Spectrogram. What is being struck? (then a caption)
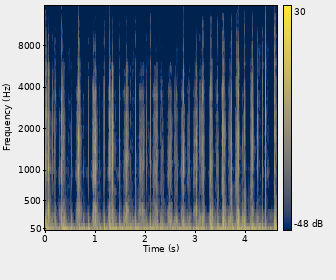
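Cardboard puzzle piece with scratch-off coating, metal scraper. A flat metal scraper scratches the black coating off a flat cardboard piece of a scratch-off jigsaw puzzle, leaving flakes behind. The close-up sound is a rapid series of short, crisp, dry scraping strokes with bright edges over a low rumble. Each stroke stops abruptly without ringing.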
